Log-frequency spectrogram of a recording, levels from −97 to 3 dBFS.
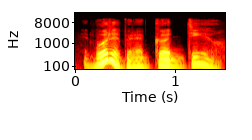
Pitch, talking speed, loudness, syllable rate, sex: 100 Hz, 280 wpm, -19 LUFS, 5.1 syllables/s, male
